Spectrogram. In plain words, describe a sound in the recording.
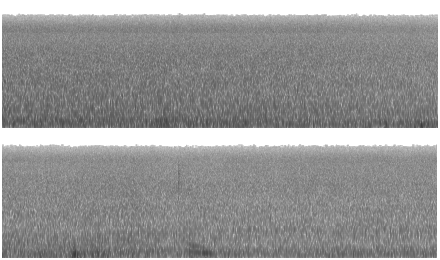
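Strong wind roars through tree leaves outdoors.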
